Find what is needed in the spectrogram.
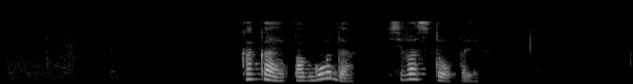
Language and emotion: Russian, neutral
